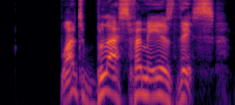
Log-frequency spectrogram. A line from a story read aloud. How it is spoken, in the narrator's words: roared a voice, suddenly loud and bold within the chamber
